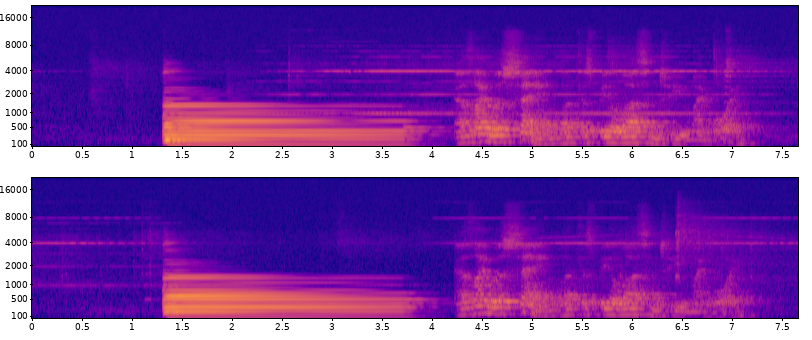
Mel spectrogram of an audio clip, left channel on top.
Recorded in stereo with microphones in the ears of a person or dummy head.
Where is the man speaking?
40° left (ahead or behind), 1.7 m.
